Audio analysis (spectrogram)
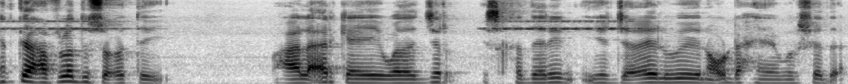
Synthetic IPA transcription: hɪrt̪ʰiːħɑflɐd̪ʊsɔʕɔt̪ʰɛj | wɑħɑːlɐ̰ʔɐ̰rkʰɐːjɛjwɑðɐt͡ʃɪr | ɪsqɑd̪ɐɾɪnḭjɞt͡ʃɛʕɛːlwejnɔʊɖɛħɛjaːbʊlʃɐðɐ̰

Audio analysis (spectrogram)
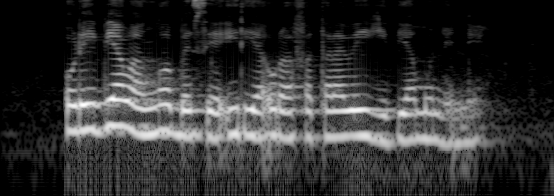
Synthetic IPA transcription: oɾeiβjawaːŋɔbɛsiaʔiɾiaʔoɾafataɾaweɣiβjamonene

